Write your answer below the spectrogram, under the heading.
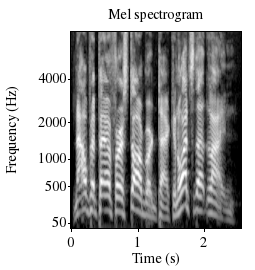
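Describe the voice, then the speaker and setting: A bossy riverman playing ship's commander in a storybook tale, voiced by a male narrator. He barks nautical orders in a raised pitch, encouraging his young crew, recorded dry and close. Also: big pitch swings, normal speed, vocal fry, a bit bright, no echo, heavily acted. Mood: commanding.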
